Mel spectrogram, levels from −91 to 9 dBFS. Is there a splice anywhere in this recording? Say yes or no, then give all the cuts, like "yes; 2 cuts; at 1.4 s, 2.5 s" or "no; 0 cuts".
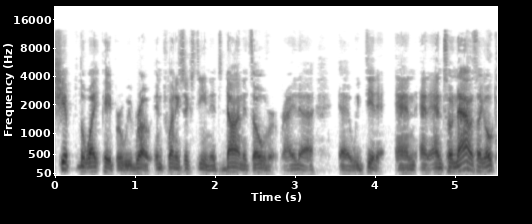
no; 0 cuts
